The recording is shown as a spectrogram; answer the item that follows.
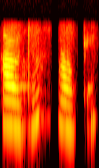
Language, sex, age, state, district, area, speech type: Kannada, female, 18-30, Karnataka, Davanagere, rural, conversation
